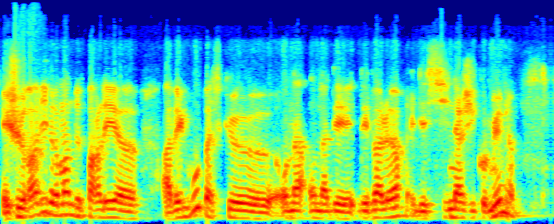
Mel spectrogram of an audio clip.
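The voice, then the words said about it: Southern French accent. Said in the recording (French): “tu as un accent du Sud”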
